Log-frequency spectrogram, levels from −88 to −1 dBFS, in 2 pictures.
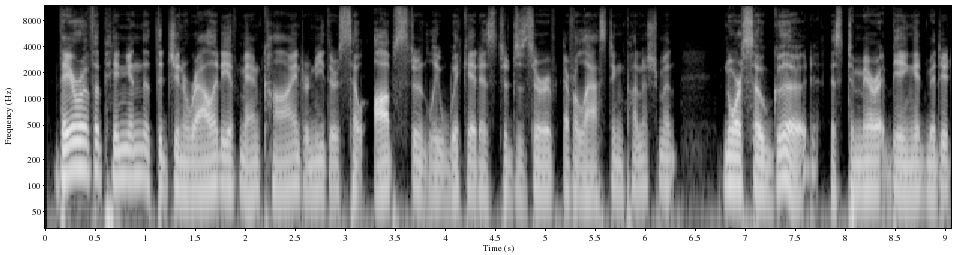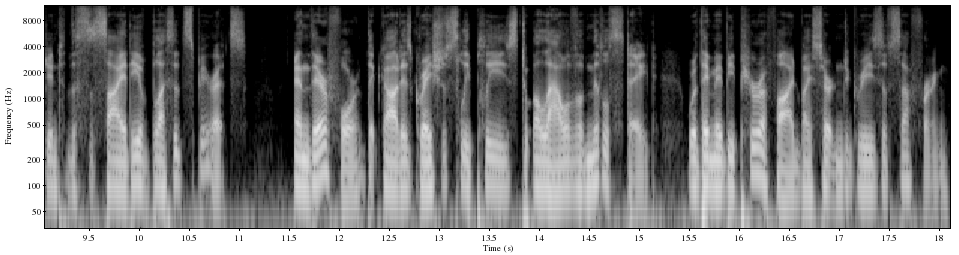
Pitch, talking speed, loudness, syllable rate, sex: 100 Hz, 185 wpm, -21 LUFS, 6.2 syllables/s, male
